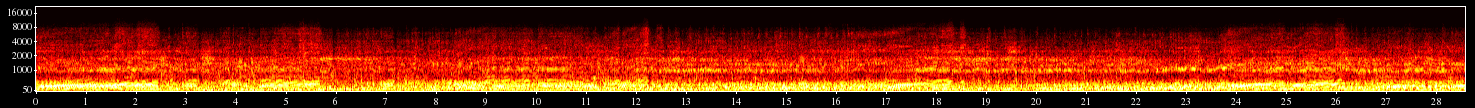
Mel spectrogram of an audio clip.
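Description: Motocross motorcycle engine running hard, its pitch climbing and dropping again and again as the bike accelerates and shifts through the gears.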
